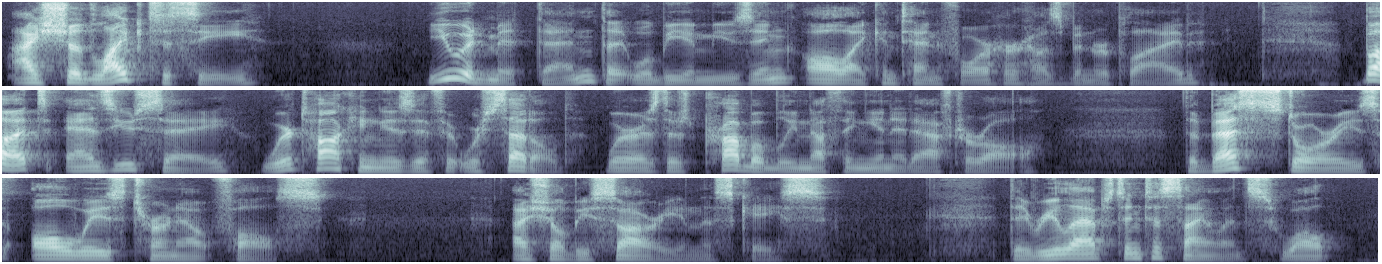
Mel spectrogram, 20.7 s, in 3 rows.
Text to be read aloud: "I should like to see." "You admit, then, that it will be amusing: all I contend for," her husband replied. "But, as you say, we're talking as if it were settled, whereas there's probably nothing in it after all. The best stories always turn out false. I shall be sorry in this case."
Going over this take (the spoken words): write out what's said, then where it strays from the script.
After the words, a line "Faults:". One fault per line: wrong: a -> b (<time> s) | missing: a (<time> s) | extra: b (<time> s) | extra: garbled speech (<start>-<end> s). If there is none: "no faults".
"I should like to see." "You admit, then, that it will be amusing: all I contend for," her husband replied. "But, as you say, we're talking as if it were settled, whereas there's probably nothing in it after all. The best stories always turn out false. I shall be sorry in this case." They relapsed into silence while
Faults:
extra: They relapsed into silence while (18.8 s)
